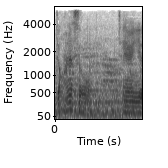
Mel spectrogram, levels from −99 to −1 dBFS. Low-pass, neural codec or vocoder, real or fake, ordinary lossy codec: 5.4 kHz; none; real; MP3, 32 kbps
